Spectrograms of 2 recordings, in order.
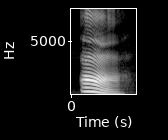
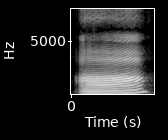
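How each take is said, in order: First: The pitch falls from high. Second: The pitch rises throughout. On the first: "nadanya dari tinggi turun" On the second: "Nada kedua bunyinya naik"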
